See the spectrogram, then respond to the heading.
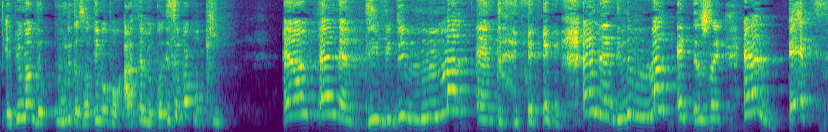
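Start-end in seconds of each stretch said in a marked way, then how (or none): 2.8-8.2 mocking laugh through the words; scornful giggle. Real, not acted. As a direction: laugh it out while insulting him. Mocking the man who wrote her.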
